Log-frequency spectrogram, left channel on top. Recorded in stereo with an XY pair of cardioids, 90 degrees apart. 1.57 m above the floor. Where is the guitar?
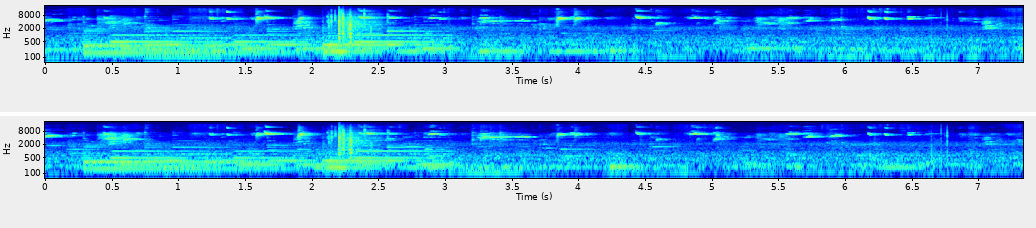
25° left, 1.8 m.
